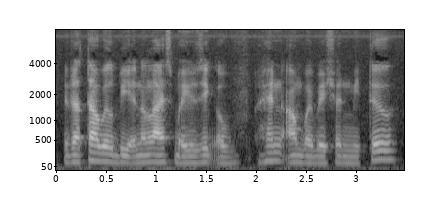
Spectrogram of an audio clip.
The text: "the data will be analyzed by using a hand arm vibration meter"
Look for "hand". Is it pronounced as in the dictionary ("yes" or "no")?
no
